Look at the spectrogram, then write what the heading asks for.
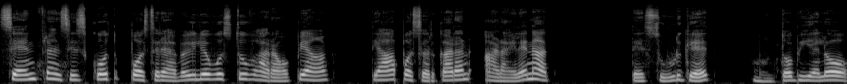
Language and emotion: Goan Konkani, fearful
